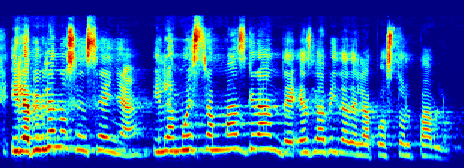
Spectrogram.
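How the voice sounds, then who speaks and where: High-voiced woman preaching. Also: normal speed. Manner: animated, dramatic preaching with self-mocking humor. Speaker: pastor. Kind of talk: sermon. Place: church hall. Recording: long hall reverb.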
